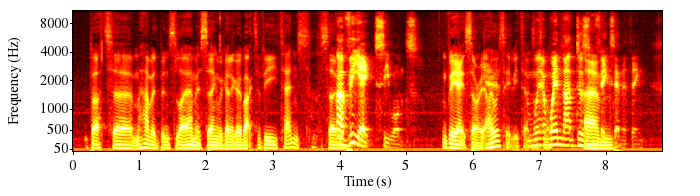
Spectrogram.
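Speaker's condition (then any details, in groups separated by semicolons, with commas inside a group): No condition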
